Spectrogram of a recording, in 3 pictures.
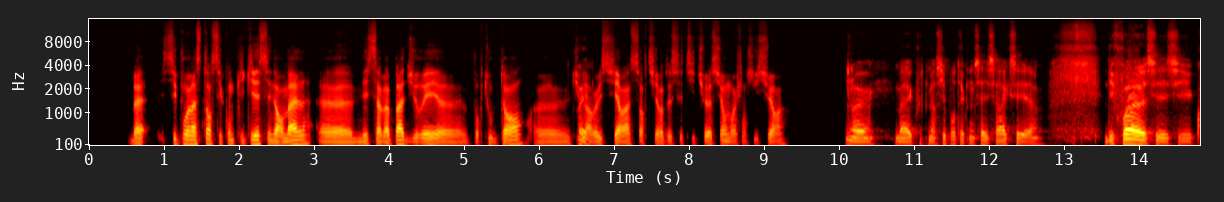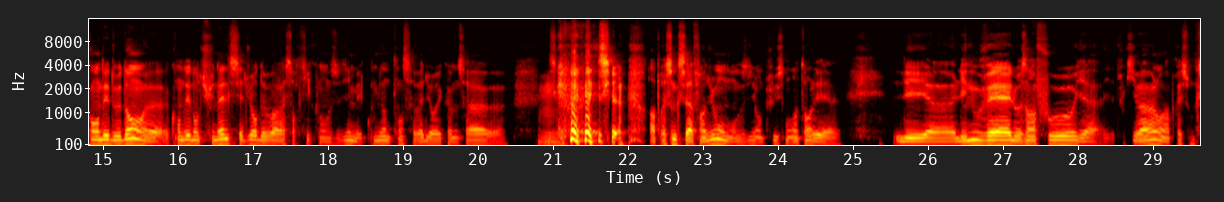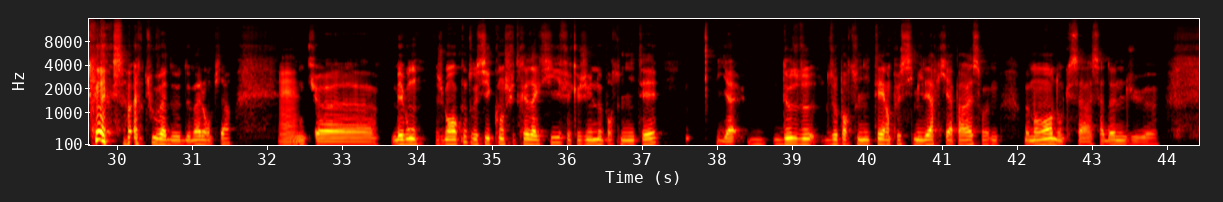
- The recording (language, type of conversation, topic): French, advice, Comment as-tu vécu la perte de ton emploi et comment cherches-tu une nouvelle direction professionnelle ?
- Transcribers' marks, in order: inhale; laugh; laughing while speaking: "je"; laughing while speaking: "l'impression que ça va, tout va"; chuckle; tapping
